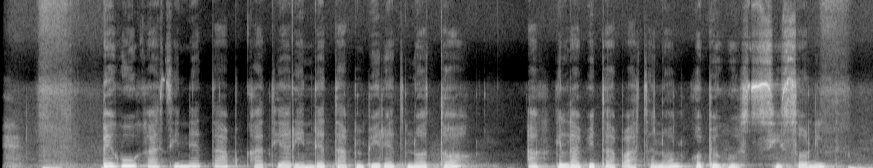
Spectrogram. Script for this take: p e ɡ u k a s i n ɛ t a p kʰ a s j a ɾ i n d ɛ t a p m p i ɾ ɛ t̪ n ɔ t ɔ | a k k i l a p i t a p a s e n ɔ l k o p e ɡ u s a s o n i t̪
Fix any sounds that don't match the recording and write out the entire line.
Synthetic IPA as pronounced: p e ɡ u k a s i n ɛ t a p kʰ a t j a ɾ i n d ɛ t a p m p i ɾ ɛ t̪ n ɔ t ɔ | a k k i l a p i t a p a s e n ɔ l k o p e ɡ u s i s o n i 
